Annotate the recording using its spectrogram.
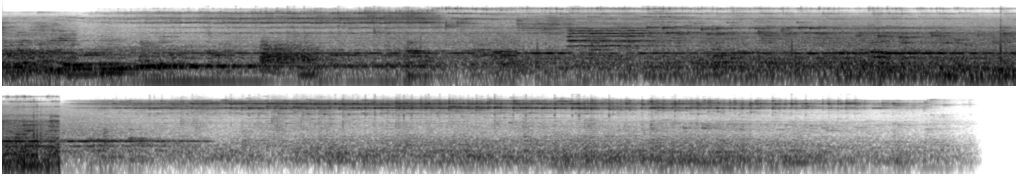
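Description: Experimental sound-art piece: dense layered drones with a held mid tone and several high steady tones. About fourteen seconds in, the low part cuts off abruptly, leaving the high tones, which fade out at the end.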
